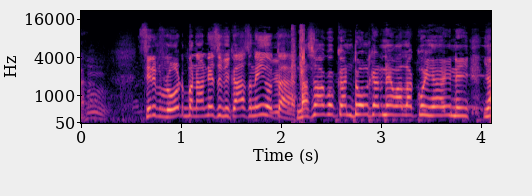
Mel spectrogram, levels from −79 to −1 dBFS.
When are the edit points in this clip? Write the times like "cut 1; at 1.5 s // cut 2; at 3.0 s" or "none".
cut 1; at 2.1 s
